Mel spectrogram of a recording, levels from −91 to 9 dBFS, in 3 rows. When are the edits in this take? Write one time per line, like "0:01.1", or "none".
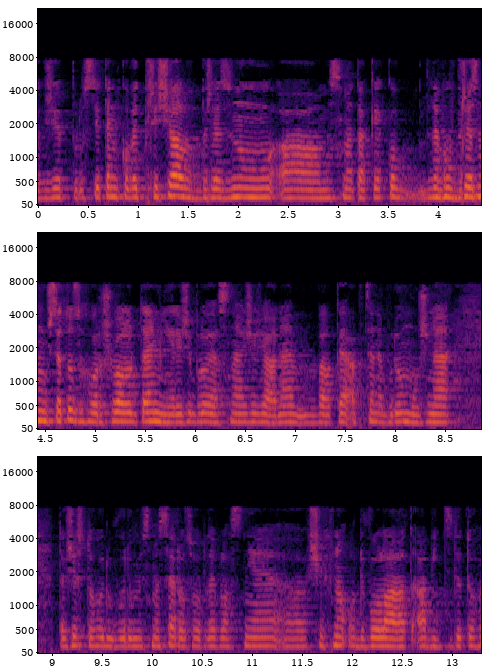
none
